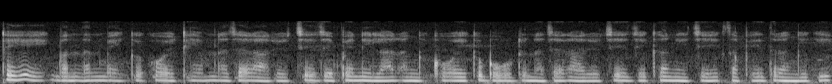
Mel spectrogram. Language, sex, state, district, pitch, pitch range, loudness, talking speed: Rajasthani, female, Rajasthan, Nagaur, 175 Hz, 170-180 Hz, -18 LUFS, 130 wpm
